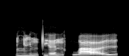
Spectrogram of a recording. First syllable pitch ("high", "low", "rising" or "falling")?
falling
